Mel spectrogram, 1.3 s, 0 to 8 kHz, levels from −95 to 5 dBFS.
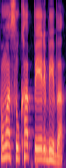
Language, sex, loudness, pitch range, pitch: Bhojpuri, male, -13 LUFS, 165-215 Hz, 180 Hz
